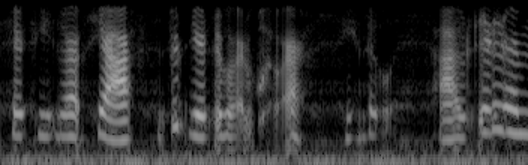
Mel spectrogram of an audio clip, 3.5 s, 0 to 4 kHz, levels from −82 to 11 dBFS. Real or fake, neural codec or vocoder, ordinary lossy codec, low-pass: fake; autoencoder, 22.05 kHz, a latent of 192 numbers a frame, VITS, trained on many speakers; Opus, 64 kbps; 3.6 kHz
